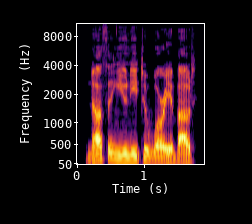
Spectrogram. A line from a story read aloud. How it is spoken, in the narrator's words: Ken laughed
